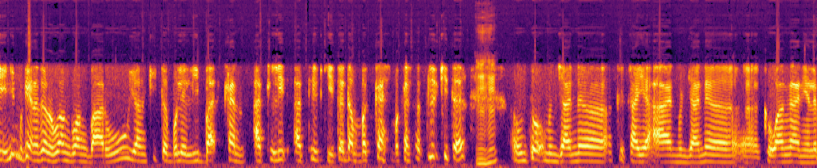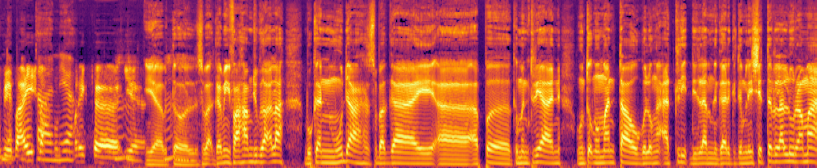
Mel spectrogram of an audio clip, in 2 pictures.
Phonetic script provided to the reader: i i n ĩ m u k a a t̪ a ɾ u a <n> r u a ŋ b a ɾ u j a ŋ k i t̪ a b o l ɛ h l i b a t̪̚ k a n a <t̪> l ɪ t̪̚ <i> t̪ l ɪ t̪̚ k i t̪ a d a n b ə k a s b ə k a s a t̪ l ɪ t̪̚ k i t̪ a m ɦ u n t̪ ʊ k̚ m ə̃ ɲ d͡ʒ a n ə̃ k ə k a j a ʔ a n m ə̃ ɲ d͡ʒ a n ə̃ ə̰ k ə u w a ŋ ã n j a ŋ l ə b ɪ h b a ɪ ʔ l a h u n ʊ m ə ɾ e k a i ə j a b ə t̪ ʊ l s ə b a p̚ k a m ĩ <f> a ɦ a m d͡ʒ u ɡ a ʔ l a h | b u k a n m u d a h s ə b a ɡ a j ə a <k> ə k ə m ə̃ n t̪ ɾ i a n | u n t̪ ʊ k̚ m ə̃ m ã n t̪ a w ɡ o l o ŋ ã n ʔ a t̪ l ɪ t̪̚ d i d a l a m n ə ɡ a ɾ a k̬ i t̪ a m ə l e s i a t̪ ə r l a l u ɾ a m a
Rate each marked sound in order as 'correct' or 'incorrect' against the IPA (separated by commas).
incorrect, correct, incorrect, correct, incorrect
